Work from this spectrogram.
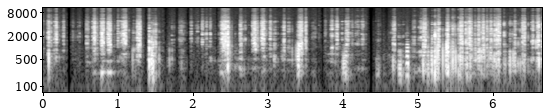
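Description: In an otherwise silent room, irregular sharp crackles and pops come and go with no steady sound underneath: crackling from the camera's microphone.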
